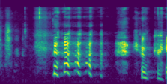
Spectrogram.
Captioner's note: laughing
